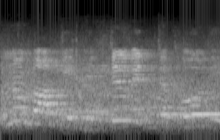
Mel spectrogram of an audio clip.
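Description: A young girl speaking into a microphone, her voice carried over a PA, with some short held vowels.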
